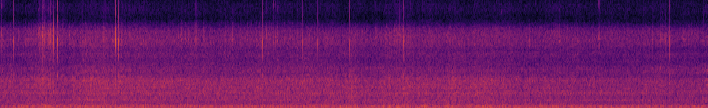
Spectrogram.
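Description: Steady cabin noise of a Ford Explorer cruising along a road: engine hum and tyre and wind noise, deep and even throughout.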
